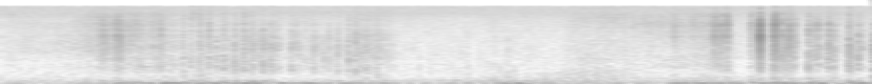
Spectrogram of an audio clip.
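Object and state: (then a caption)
Fabric eye mask being scratched. Fingernails scratch across the surface of a small, dark fabric sleeping eye mask lying on a sheet. The result is a continuous, soft, scratchy rustle with a low, muffled rumble underneath and faint bright scraping textures. It swells in bursts, with the strongest scratching near the start and again toward the end.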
